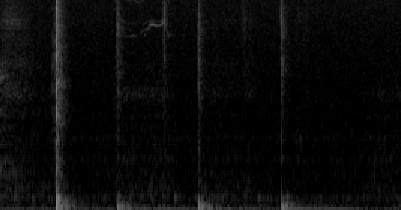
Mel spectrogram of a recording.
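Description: Cards tap and slide on a wooden table.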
